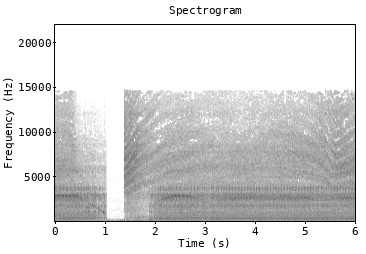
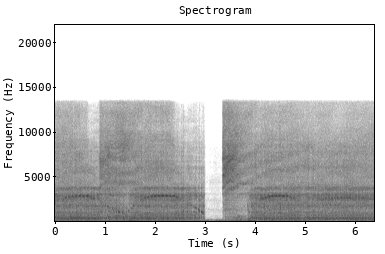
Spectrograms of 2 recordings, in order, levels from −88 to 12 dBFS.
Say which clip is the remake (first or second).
second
